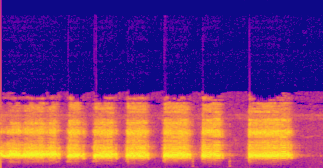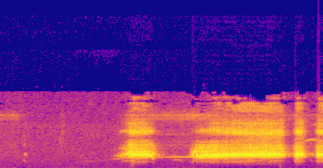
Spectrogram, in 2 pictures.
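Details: Hen producing quick harsh clucks in a rapid series, then a silent pause of over a second before a long rasping note and more clucks resume.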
